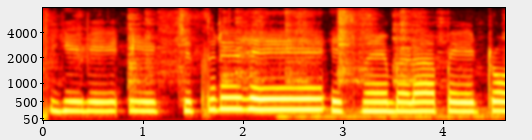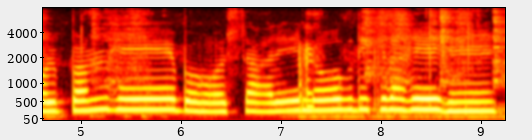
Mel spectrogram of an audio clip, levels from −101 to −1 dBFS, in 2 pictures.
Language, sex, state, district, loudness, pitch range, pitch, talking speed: Hindi, female, Madhya Pradesh, Bhopal, -14 LUFS, 245-285 Hz, 255 Hz, 95 wpm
